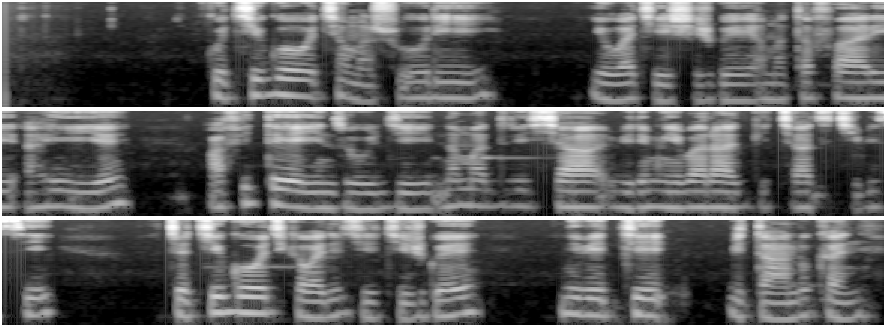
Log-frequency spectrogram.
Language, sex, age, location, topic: Kinyarwanda, male, 25-35, Huye, education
